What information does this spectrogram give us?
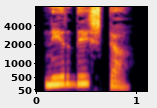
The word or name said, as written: ನಿರ್ದುಷ್ಟ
